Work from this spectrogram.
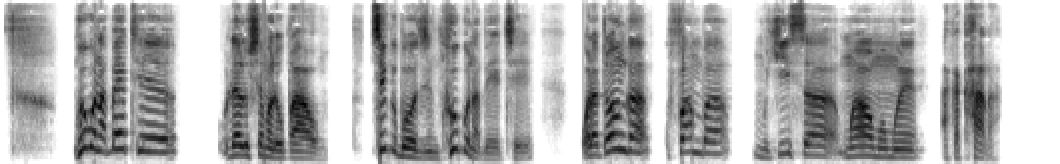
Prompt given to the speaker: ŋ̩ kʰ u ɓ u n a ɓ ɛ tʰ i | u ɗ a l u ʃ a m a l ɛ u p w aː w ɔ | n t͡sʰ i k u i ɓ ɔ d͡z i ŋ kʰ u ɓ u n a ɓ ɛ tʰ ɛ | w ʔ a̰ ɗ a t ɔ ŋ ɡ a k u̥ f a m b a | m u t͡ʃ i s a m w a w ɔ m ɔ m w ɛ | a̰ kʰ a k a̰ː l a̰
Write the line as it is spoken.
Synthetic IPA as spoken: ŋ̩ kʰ u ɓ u n a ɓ ɛ tʰ ɛ | u ɗ a l u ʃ a m a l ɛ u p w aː w ɔ | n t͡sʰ i k u i ɓ ɔ d͡z i ŋ kʰ u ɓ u n a ɓ ɛ tʰ ɛ | w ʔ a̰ ɗ a t ɔ ŋ ɡ a k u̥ f a m b a | m u t͡ʃ i s a m w a w ɔ m ɔ m w ɛ | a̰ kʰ a kʰ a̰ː l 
